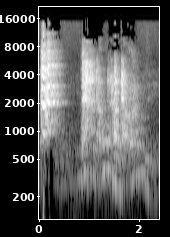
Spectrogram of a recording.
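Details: Cockatoo mimicry: a harsh, raspy broadband screech followed by a longer wavering, voice-like phrase with shifting tones, indoors.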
